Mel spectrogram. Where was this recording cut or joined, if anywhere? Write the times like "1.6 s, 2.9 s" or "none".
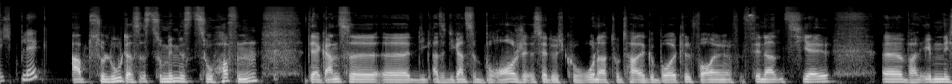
7.4 s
